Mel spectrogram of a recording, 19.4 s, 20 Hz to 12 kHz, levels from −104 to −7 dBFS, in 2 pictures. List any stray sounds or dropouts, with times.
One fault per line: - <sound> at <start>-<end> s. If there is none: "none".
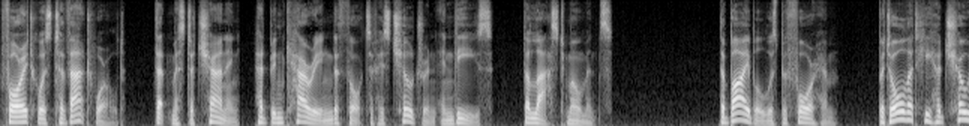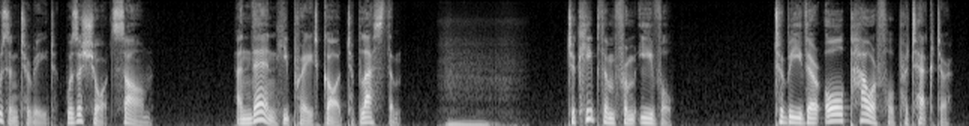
- breath at 14.1-15.0 s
